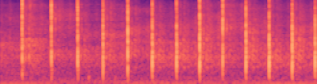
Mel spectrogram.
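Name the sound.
audience clapping for Dirjen Vokasi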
